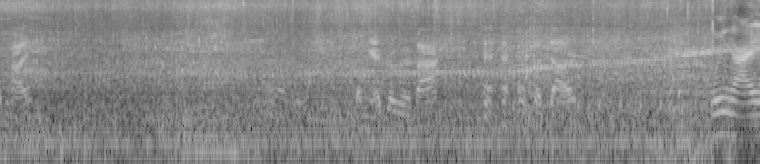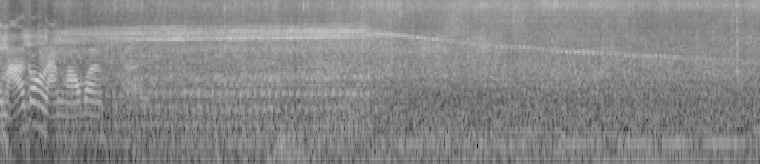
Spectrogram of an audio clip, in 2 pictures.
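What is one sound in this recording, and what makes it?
Boat engines hum and chug steadily on the water.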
